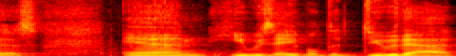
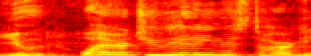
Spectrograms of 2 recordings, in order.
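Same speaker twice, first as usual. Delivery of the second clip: mock yell, higher and louder; 10 dB louder than usual. Retelling how the other shooter yelled during a range session: imitating someone yelling. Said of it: "why are you yelling at me?".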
